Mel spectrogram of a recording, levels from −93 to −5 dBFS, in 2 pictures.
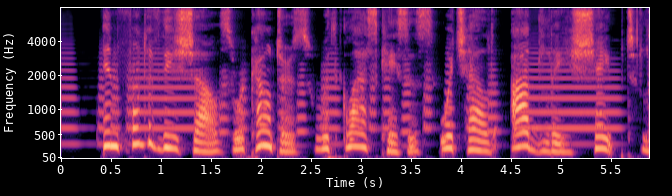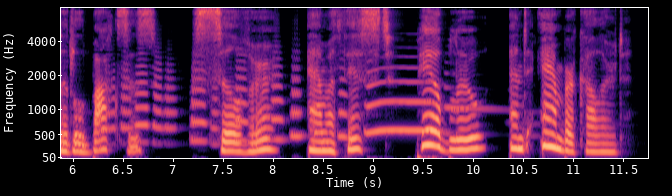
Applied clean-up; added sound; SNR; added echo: classical method log-MMSE.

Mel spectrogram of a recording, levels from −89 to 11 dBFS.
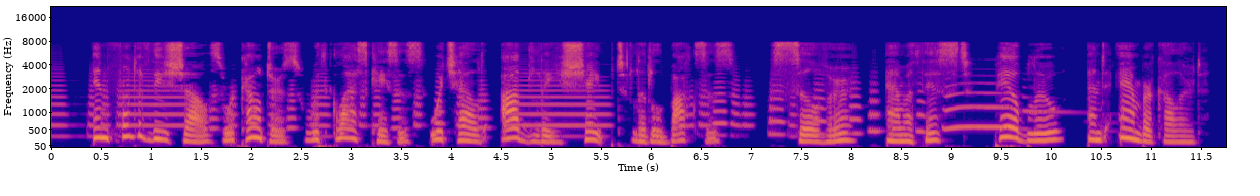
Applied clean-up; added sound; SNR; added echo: classical method Wiener filter.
